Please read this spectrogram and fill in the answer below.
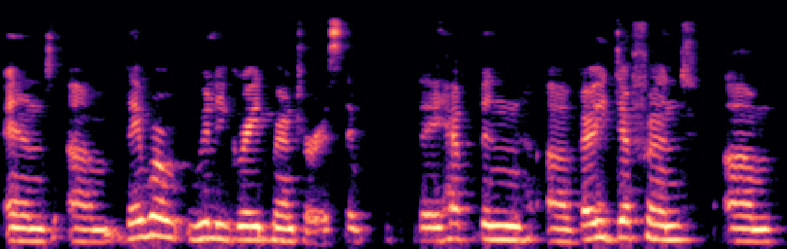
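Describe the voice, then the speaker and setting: A woman's voice: fairly low pitch, fairly even intonation, slow pace, darkish tone, dull audio. A woman from Germany with a German accent, a professor presenting to a panel in a conversational way with small restarts. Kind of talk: presentation talk.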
